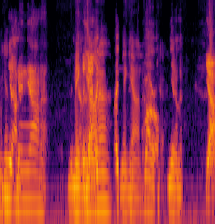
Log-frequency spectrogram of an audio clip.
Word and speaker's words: Mignogna: Mignogna.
